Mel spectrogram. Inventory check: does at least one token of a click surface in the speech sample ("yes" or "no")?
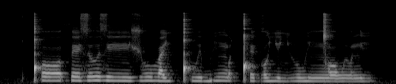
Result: yes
